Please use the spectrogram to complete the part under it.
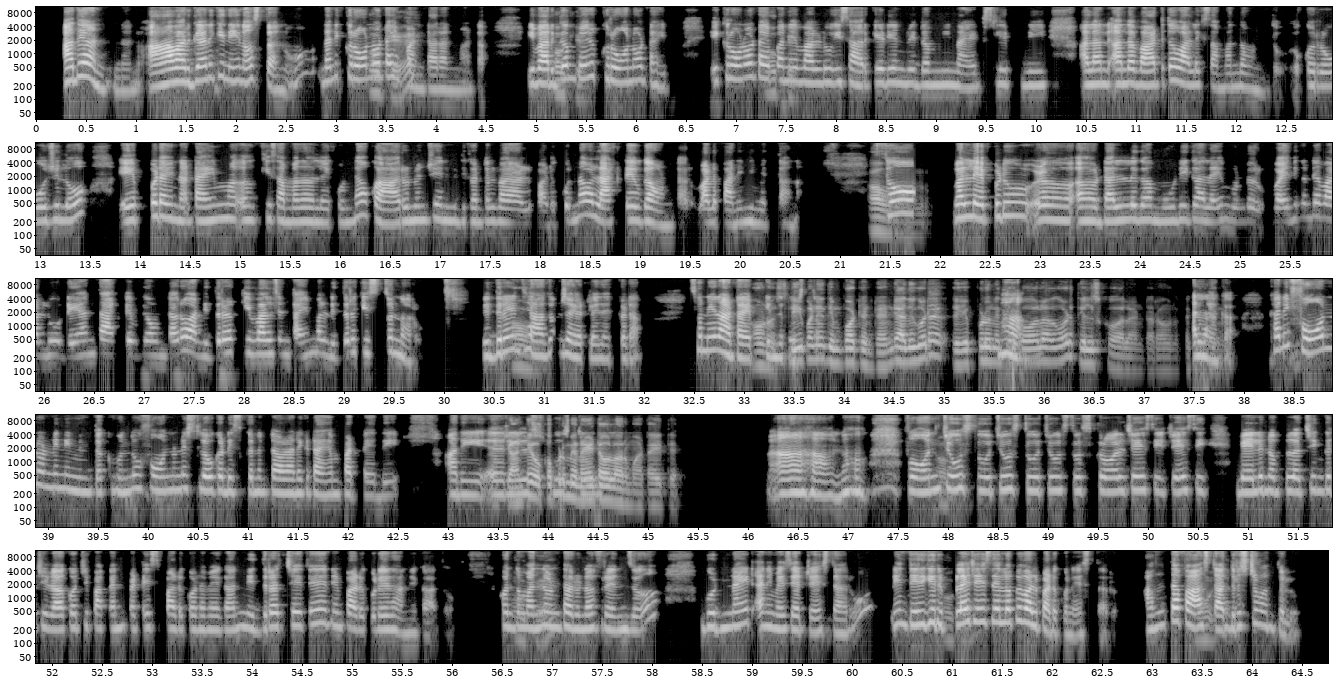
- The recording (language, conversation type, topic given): Telugu, podcast, రాత్రి నిద్రకు వెళ్లే ముందు మీ దినచర్య ఎలా ఉంటుంది?
- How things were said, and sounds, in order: in English: "క్రోనోటైప్"; in English: "క్రోనోటైప్"; in English: "క్రోనోటైప్"; in English: "సార్కేడియన్ రిథమ్‌ని, నైట్ స్లీప్‌ని"; in English: "యాక్టివ్‌గా"; in English: "సో"; in English: "డల్‌గా, మూడీగా"; in English: "డే"; in English: "యాక్టివ్‌గా"; lip smack; in English: "సో"; in English: "టైప్"; in English: "స్లీప్"; in English: "ఇంపార్టెంట్"; in English: "స్లో‌గా డిస్‌కనెక్ట్"; in English: "రీల్స్"; in English: "నైట్"; giggle; in English: "స్క్రోల్"; in English: "ఫ్రెండ్స్ గుడ్‌నైట్ అని మెసేజ్"; in English: "రిప్లై"; in English: "ఫాస్ట్"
